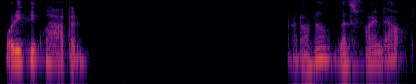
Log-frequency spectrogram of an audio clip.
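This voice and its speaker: Woman reading a picture book to kids, lowish creaky voice, chatty little explanations. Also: normal speed, dark tone. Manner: explains simply and asks listener questions. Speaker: storybook reader. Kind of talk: read-aloud children's story with casual asides.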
